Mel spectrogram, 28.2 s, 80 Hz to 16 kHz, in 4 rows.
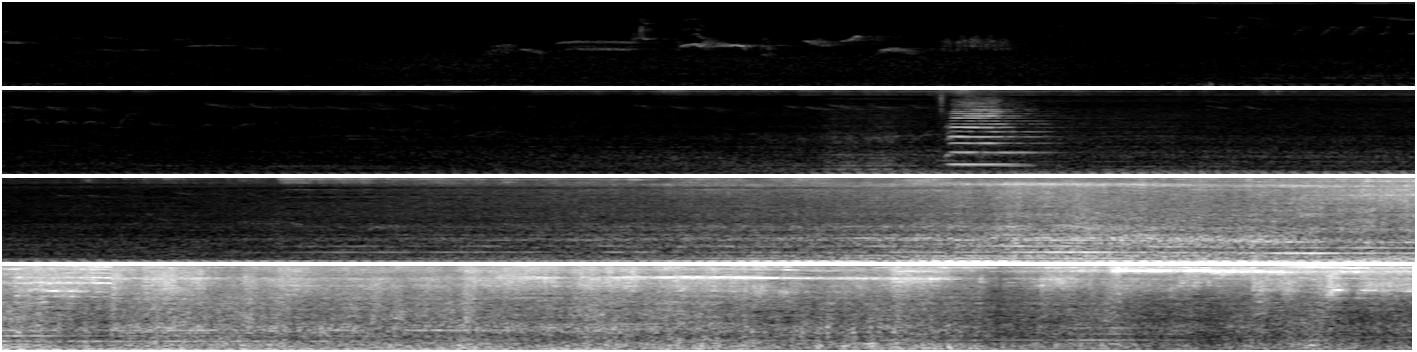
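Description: An 071 class diesel locomotive, with its GM two-stroke V12 engine, approaching and passing at the head of a laden timber train. Its engine drone builds from about six seconds in, and a brief horn note sounds near the middle. The loaded log wagons then roll by loudly, with wheel clatter and a high squeal.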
